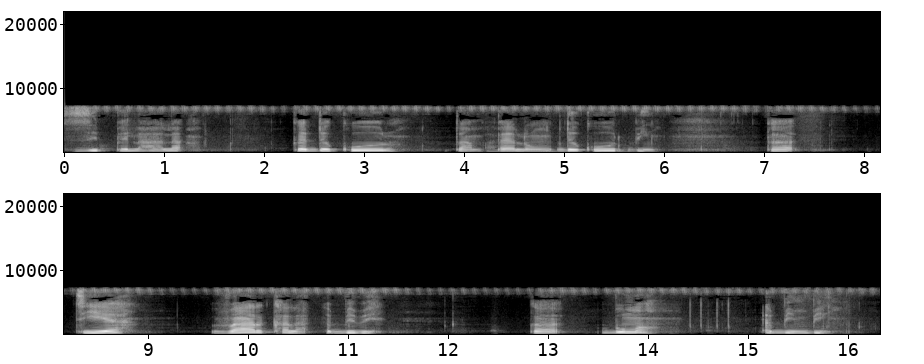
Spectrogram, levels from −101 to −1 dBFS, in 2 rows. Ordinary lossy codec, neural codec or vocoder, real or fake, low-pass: MP3, 48 kbps; none; real; 7.2 kHz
